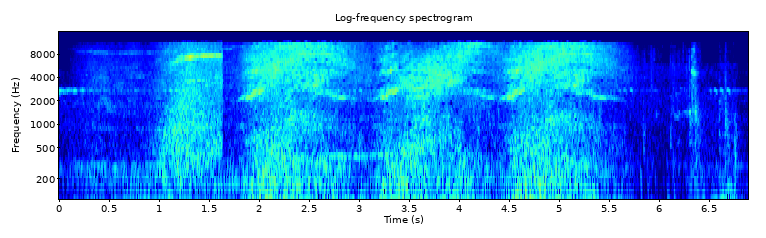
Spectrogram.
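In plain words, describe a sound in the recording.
A hoverboard whooshes and hums as it speeds along.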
